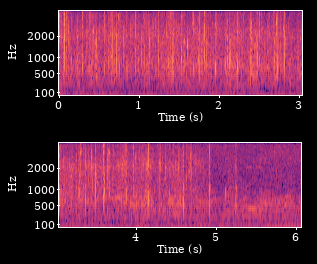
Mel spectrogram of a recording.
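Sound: applause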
